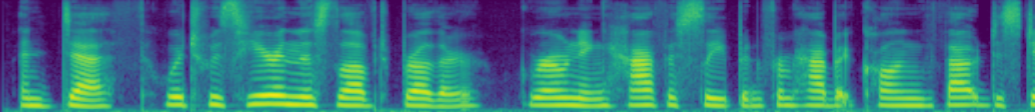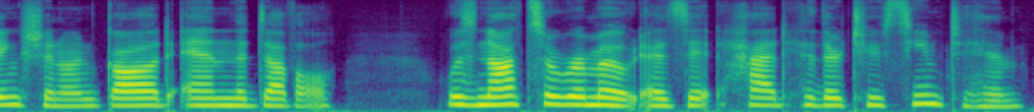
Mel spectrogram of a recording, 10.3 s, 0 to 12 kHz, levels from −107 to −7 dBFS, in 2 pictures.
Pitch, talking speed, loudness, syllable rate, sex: 215 Hz, 195 wpm, -19 LUFS, 5.4 syllables/s, female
